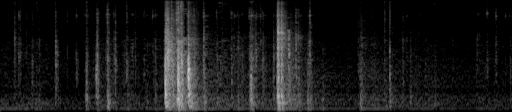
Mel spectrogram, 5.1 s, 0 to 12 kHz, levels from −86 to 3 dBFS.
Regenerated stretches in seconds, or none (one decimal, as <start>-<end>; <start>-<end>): none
